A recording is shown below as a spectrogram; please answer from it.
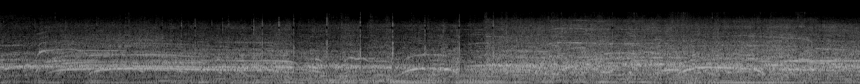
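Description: A large crowd of students celebrating a victory at Shivaji Park in Mumbai, with cheering, whoops and clapping layered in a continuous, distant roar, while a voice speaks over it.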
